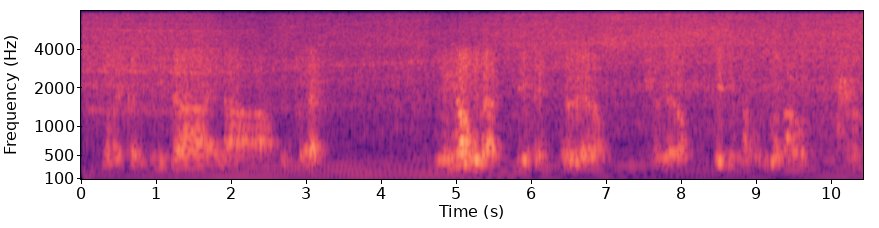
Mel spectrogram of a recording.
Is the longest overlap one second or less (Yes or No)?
Yes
